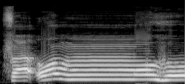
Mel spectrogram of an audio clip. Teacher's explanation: मीम के ऊपर तशदीद है तो मीम में गुन्ना करेंगे, फिर हा को थोड़ा खींच कर पढ़ेंगे, हा के ऊपर उल्टा पेश है.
